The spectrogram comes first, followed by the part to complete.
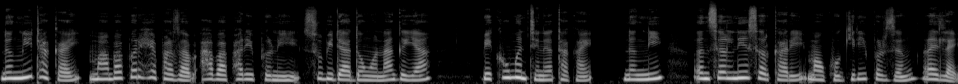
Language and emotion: Bodo, neutral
